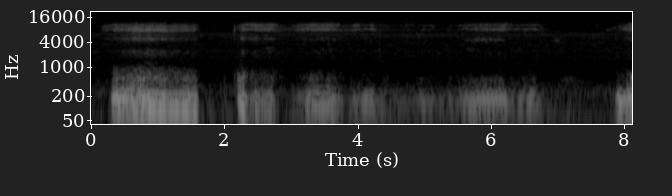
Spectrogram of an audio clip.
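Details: Sleeping dog snoring like a human: a loud, low rumbling snore over about a second, a short snort, then softer raspy breaths rising and fading at a slow steady pace.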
